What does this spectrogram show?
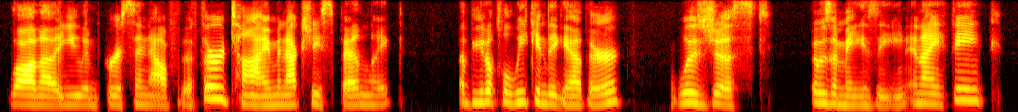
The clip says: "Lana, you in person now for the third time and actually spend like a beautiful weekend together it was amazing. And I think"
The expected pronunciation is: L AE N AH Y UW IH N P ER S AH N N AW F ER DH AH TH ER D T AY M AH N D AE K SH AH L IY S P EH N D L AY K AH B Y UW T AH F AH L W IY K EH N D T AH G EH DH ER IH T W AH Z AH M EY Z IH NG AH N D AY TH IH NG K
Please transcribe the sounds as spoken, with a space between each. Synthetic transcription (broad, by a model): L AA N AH Y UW IH N P ER S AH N N AW F ER DH AH TH ER D T AY M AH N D AE K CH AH L IY S P EH N D L AY K AH B Y UW T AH F L W IY K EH N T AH G EH DH ER IH T W AH Z AH M EY Z IH NG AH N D AY TH IH NG K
